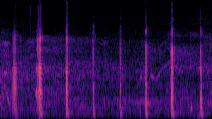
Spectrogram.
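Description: A man laughing helplessly into a close headset microphone: a run of short, breathy, wheezing bursts, about four a second, growing fainter.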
